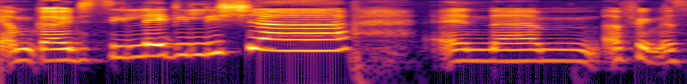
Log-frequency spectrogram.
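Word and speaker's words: Leshurr: If you don't know, Leisha, I don't know. It's spelled Leeshurr, like Lady Leisha.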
